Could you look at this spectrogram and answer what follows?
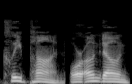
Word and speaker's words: Klepon: clapping pronounced clip-on or owned own pronounced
